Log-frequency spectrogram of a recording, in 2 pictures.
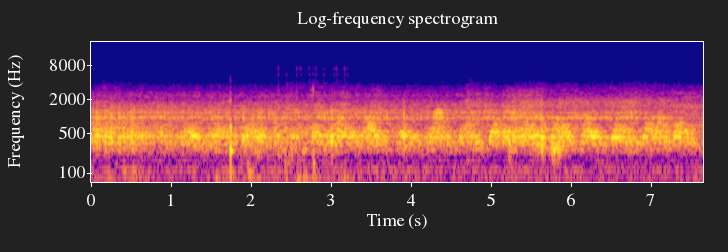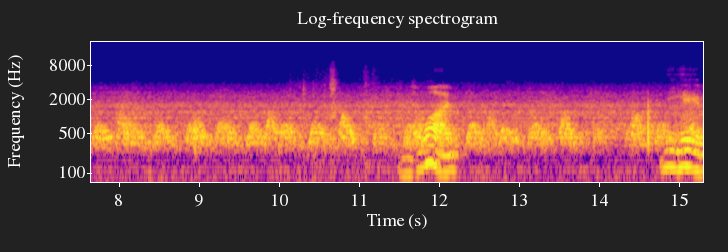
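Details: Rapid, regular whooshing pulses of a fetal heartbeat, roughly 150 beats a minute, picked up by Doppler at a doctor's office during the mother's pregnancy.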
